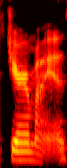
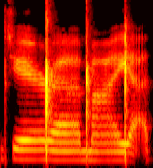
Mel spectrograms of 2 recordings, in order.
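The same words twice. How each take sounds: First: Said in the usual way. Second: "Jeremiah" slowly split into four beats; each syllable of "Jeremiah" separate and even. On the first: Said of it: "So yours would be". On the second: Shown as a demonstration. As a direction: clap out "Jeremiah", one beat per syllable. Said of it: "count syllables by clapping out your name".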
